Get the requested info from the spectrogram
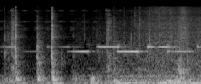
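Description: Train door warning signal: two high beeping tones, one a little higher than the other, alternating about four times a second over the low rumble of the moving train, with a few knocks early on.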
